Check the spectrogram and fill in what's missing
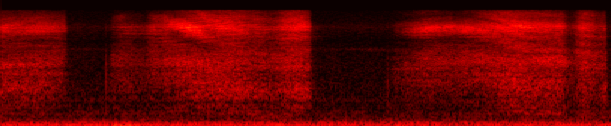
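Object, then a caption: Painted stretched canvas. Flat fingers rub and scratch across the painted surface of a large canvas stretched on a frame. The result is a bright, hissy scraping that swells in two long sweeping passes separated by a brief lull, over a faint steady low hum.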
